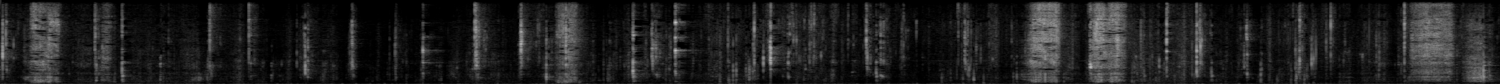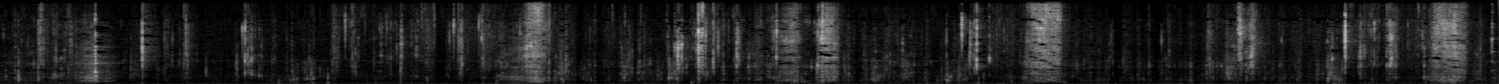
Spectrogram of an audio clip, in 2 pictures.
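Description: Close-miked mukbang eating sounds: wet chewing and mouth smacks on mouthfuls of rice and glass noodles with minced pork, with a run of quick clicks and several louder sucking strokes as noodles are drawn in.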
